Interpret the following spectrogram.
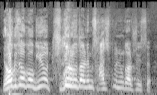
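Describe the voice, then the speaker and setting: Male pastor in his fifties preaching, high lively voice, jumps from shouts to mutters. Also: rapid-fire. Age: 50s. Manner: animated, swings from shouting to muttering asides, plays out little scenes. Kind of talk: sermon.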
